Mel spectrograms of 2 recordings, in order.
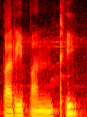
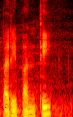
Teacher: Even the tha is a Mahaprana sound.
